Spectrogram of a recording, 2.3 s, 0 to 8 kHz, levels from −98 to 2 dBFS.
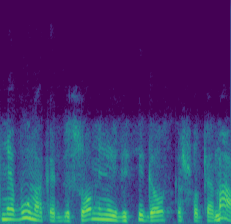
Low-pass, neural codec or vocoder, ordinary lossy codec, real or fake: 7.2 kHz; codec, 16 kHz in and 24 kHz out, 2.2 kbps, FireRedTTS-2 codec; Opus, 64 kbps; fake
